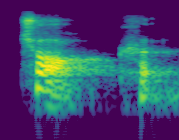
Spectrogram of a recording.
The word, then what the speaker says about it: chalk: Walk, talk, chalk.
